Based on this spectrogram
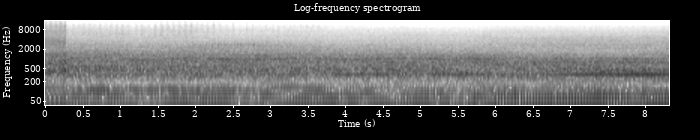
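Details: Porsche 944 just got running after electrical and no-spark fixes, idling while the cooling system bleeds after running hot on a drive: even, steady idle, smooth low rumble, no knocks, misses or surging; normal idle.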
